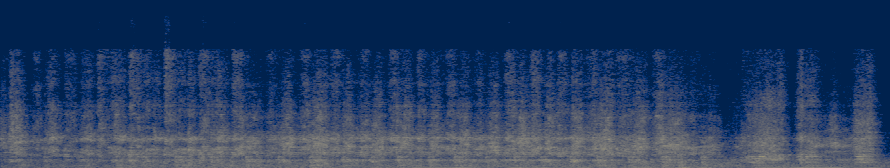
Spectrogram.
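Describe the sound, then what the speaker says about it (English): Already-cooked taco filling stirred in a pan with a utensil, a continuous rasping scrape and rub that runs steadily for several seconds with no talking. "Just gonna give it a quick stir."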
